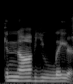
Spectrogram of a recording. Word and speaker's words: Ghinknobulator: The historical pronunciation is Higgins Ghinknobulator.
